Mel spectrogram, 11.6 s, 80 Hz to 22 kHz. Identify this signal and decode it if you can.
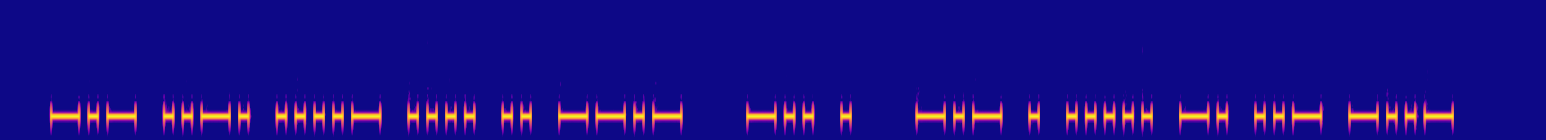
Morse code, heard as a keyed tone, about 17 wpm, 700 Hz. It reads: KF4HIQ DE KE5NUX
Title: USA Callsign DE Callsign 17wpm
